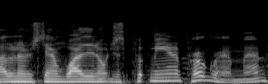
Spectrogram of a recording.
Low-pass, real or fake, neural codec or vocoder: 7.2 kHz; real; none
